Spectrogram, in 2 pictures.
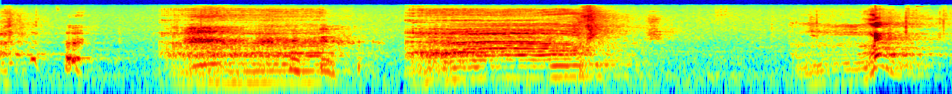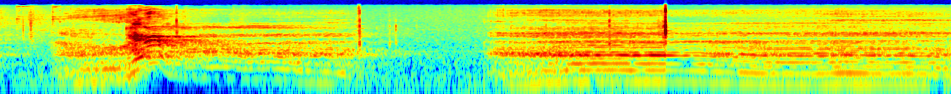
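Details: Two dogs brawling: rough harmonic growls and snarling barks in loud overlapping bursts of one to two seconds, some yipping peaks, continuing almost without pause across the whole stretch.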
